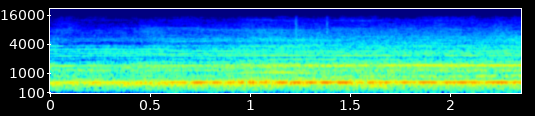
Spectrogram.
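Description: A male voice holding one long, high sung note in a Persian mourning lament, steady in pitch and slowly growing louder.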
